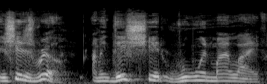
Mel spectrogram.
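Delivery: fighting back tears, on the edge of crying. Speaking right after saying to try not to cry: holding back tears. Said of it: "try not to cry now".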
